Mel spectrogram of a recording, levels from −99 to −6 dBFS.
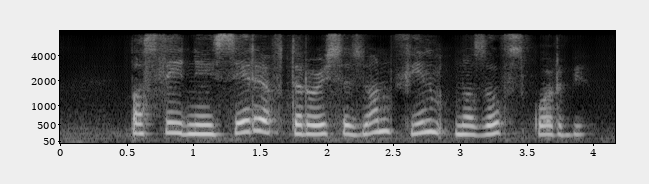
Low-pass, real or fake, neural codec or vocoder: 7.2 kHz; fake; codec, 16 kHz, 1 kbps, X-Codec, WavLM features, trained on Multilingual LibriSpeech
